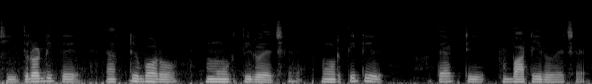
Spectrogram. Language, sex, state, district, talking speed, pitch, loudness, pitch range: Bengali, male, West Bengal, Dakshin Dinajpur, 110 wpm, 120 Hz, -29 LUFS, 115-130 Hz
